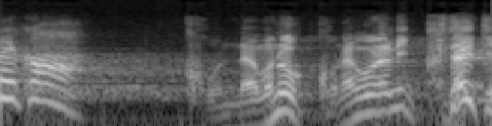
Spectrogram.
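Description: A man declares angrily.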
